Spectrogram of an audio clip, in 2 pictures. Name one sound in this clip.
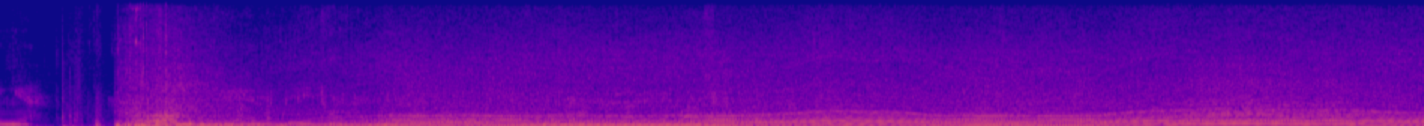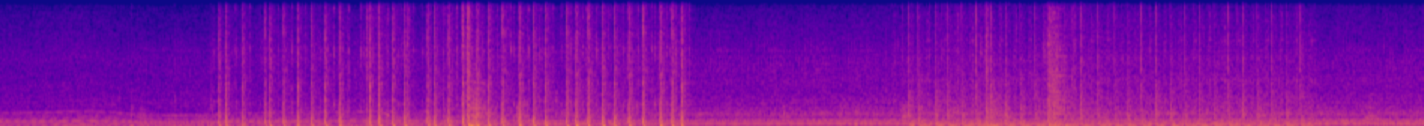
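A motorbike engine revs up and down as the bike rides along.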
